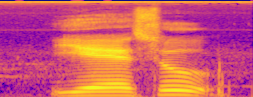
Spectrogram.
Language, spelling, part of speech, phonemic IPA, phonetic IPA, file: Tamil, இயேசு, proper noun, /ɪjeːtʃɯ/, [ɪjeːsɯ], Ta-இயேசு.ogg
- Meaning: Jesus Christ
